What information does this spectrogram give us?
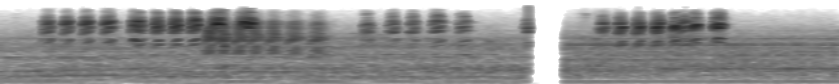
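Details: Nest box with a busy great tit pair; bursts of rapid high twittering notes over a steady low hum, broken by a brief silent gap midway.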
